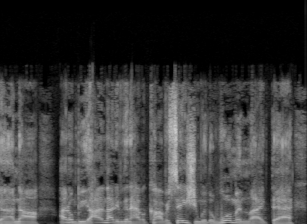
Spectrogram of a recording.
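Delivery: put-on dismissive, angry brush-off tone. Retelling how a message sounds: imitating an angry boyfriend. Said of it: "an angry boyfriend".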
